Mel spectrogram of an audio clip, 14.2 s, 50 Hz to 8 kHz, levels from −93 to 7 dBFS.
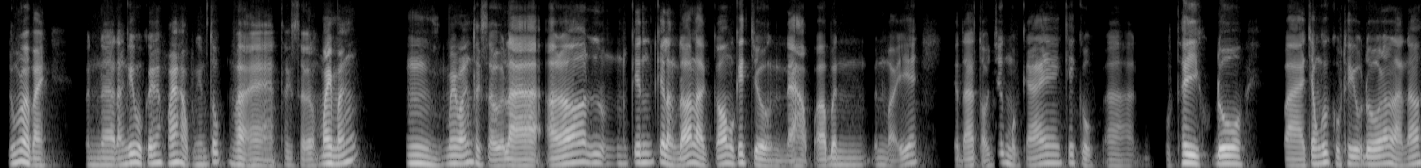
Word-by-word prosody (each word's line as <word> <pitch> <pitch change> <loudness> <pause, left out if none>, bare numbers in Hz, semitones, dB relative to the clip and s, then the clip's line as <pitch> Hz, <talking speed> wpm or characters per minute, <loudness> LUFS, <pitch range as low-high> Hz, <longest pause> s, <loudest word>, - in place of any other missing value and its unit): Đúng 150 +5 -1
rồi 175 -3 +6
bạn, 115 -4 0 0.4
mình, 115 -1 -9
à, 115 -1 0
đăng 120 +3 -2
ký 155 - +4
một 155 - +4
cái 145 +3 +2
khóa 150 +2 +4
học 150 -5 -1
nghiêm 120 +1 -6
túc 165 +5 -5
và 110 - -1
thực 115 -1 -12
sự 105 +1 -4
may 140 +6 +5
mắn. 155 +10 +1 0.5
Ừm, 140 -6 +1
may 140 +1 +1
mắn 140 +4 +2
thực 135 -5 -4
sự 105 -2 -1
là 105 -1 +4
ở 110 +3 -1
đó 150 +6 +5
l 155 -1 -2 0.3
cái 155 - 0 0.2
cái 160 - +3
lần 125 -7 +1
đó 120 +7 +4
là 150 -5 +3
có 130 +7 +1
một 145 - 0
cái 155 - +2
trường 100 -5 -2
đại 90 +1 -1
học 100 -3 -5
ở 105 - -1
bên 115 0 -5
bên 120 +1 -12
Mỹ 120 - -6
á, 150 - -2 0.4
người - - -14
ta - - -2
tổ 95 - -9
chức 120 +10 -10
một 120 -7 -6
cái 140 +7 -2
cái 150 - -6
cuộc, 105 -2 -9
à, 100 -1 -12 0.3
cuộc 105 - -21
thi, 150 -2 +7
cuộc 135 - -13
đua, 135 0 +6 0.4
và 110 -1 -1
trong 135 +4 -1
cái 160 - +2
cuộc 125 - -8
thi, 135 - -2
cuộc 130 - 0
đua 130 0 +2
đó 140 - +2
là 140 -7 0
nó 130 +7 -2
125 Hz, 280 wpm, -24 LUFS, 110-145 Hz, 0.5 s, thi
